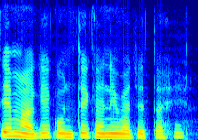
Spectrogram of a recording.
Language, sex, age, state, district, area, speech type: Marathi, female, 30-45, Maharashtra, Gondia, rural, read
